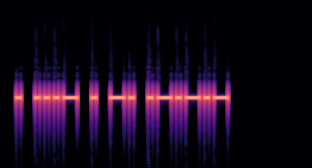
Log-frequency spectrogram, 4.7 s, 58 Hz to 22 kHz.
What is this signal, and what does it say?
Morse code, heard as a keyed tone, about 17 wpm, 700 Hz. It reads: EVEN.
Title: Sentences from Top 1600 Words 17wpm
